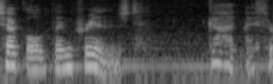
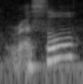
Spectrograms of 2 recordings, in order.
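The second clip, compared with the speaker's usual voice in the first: croaked; 9 semitones higher than usual. Acted. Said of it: "I croaked".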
